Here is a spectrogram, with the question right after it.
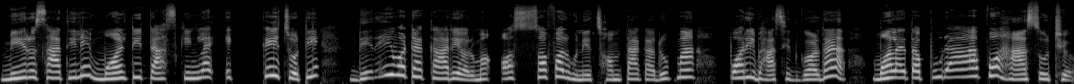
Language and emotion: Nepali, happy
